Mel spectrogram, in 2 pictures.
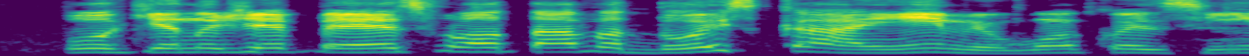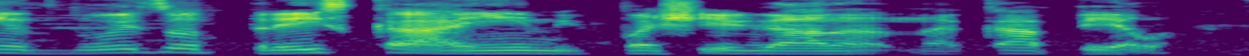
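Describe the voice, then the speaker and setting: A man speaks with a slight Minas Gerais accent. His voice is high-pitched, with ordinary pitch variation. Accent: slight Minas Gerais (mineiro). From Espírito Santo, Brazil. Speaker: musician and speaker. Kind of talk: storytelling talk. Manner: animated.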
